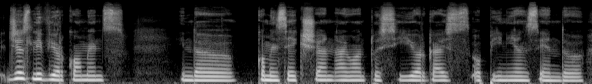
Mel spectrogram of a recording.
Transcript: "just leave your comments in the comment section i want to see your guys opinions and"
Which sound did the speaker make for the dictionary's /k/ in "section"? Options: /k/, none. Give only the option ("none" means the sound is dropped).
/k/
